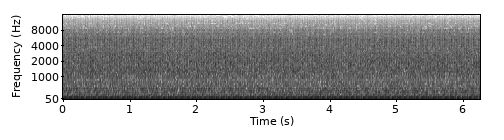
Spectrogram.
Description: My BMW X1 18d F48, diesel engine, is doing a strange noise when stopping the engine.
